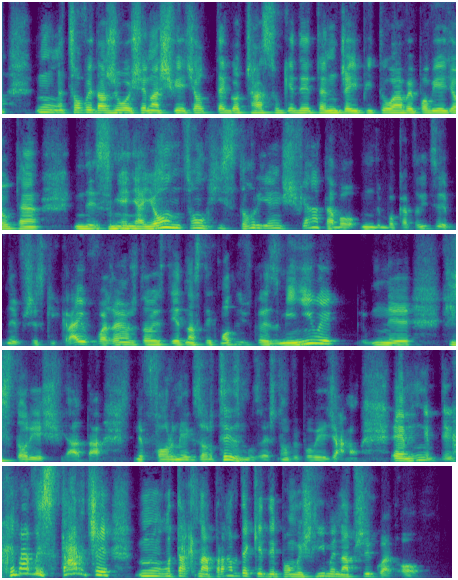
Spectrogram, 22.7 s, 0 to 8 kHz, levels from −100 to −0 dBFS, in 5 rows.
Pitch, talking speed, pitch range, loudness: 140 Hz, 125 wpm, 130-165 Hz, -19 LUFS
